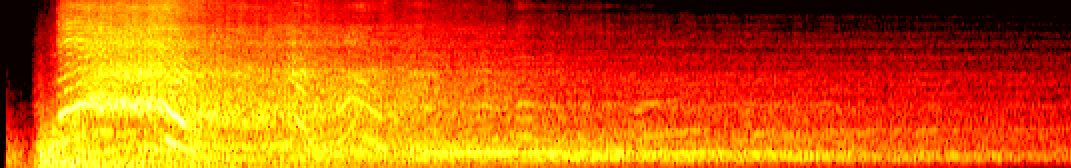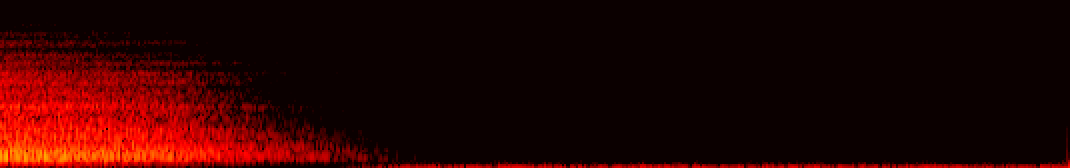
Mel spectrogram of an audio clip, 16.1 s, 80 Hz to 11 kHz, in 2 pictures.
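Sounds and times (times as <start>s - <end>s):
distant child screaming: 0.3s - 6.0s.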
